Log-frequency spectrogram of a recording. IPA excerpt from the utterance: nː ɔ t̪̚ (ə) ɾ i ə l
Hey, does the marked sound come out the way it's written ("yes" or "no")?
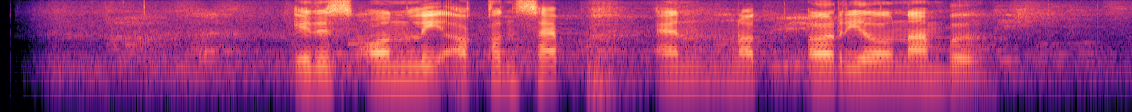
yes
